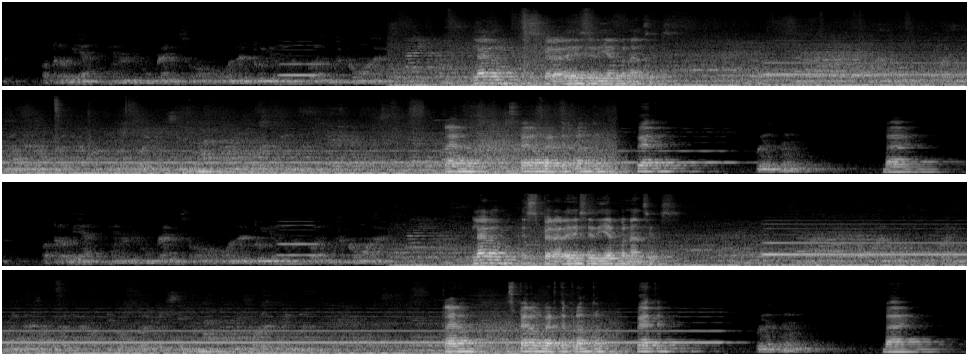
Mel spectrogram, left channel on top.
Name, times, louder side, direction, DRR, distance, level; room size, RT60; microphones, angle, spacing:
voice 1, 0.4-3.9 7.9-8.4 8.6-12.8 17.2-17.6, left 1 dB, 35° left, -5 dB, 1.4 m, -33 dB
sound 1, 2.7-3.2 7.6-16.9, right 5 dB, 80° right, 0.5 m, -32 dB
sound 2, 3.8-15.8, left 2 dB, 60° left, 0.3 m, -29 dB
voice 2, 4.7-6.7 14.1-14.4 14.7-15.7 16.0-16.3 18.5-18.8, right 1 dB, 25° right, 3 dB, 0.4 m, -20 dB
4.1 x 2.4 x 3.3 m, 1.0 s
head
